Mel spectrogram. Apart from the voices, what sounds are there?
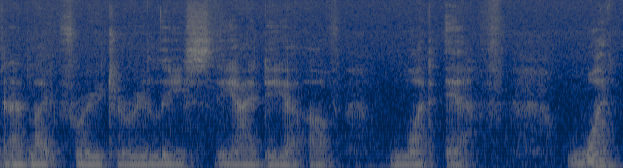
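No distinct noise like a dog, phone or traffic.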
